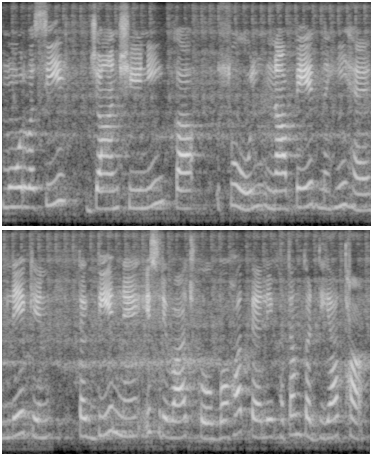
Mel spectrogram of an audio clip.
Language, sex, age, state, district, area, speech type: Urdu, female, 18-30, Uttar Pradesh, Aligarh, urban, read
